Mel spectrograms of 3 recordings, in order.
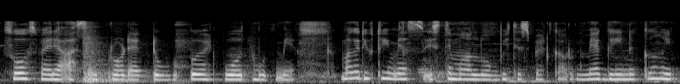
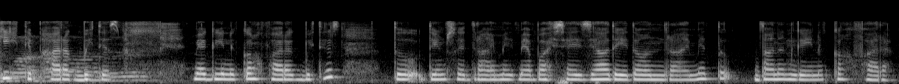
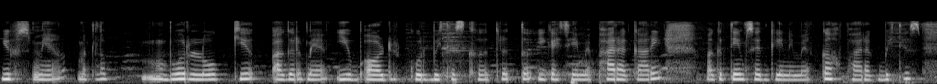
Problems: background sounds at intervals, background conversations at intervals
